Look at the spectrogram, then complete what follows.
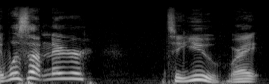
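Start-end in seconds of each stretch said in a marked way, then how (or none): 0.0-0.9 high, loud taunting hello; loud mock greeting. A hypothetical Klan figure hailing you loud and high. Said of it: "And they say".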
